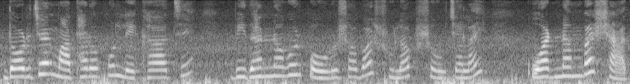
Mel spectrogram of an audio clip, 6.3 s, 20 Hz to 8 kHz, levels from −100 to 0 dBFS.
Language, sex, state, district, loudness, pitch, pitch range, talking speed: Bengali, female, West Bengal, North 24 Parganas, -17 LUFS, 290 Hz, 270-320 Hz, 115 wpm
